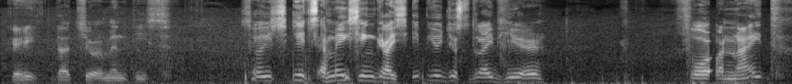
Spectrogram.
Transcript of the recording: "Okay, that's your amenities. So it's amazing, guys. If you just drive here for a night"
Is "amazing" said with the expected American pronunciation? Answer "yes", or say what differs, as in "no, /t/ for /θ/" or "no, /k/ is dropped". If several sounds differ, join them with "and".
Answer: no, /s/ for /z/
